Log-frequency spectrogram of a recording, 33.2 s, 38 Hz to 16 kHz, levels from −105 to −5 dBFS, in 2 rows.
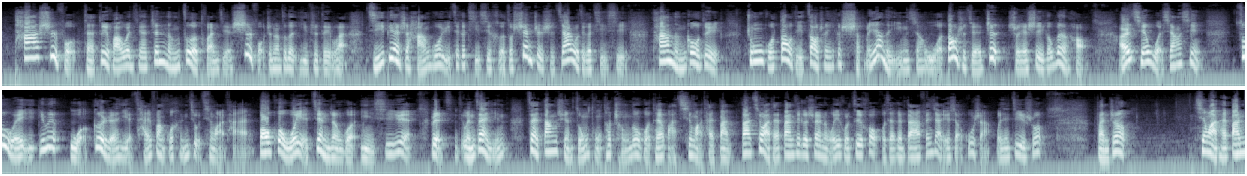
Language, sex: Chinese, male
